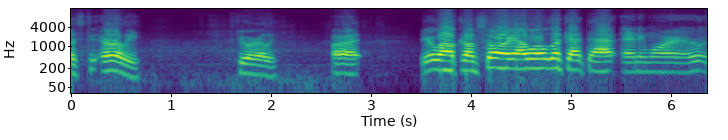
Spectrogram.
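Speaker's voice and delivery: high, loud call across the yard to a neighbor; loud, high call to the angry neighbor. Real, not acted. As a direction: project it over to the neighbor's yard.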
